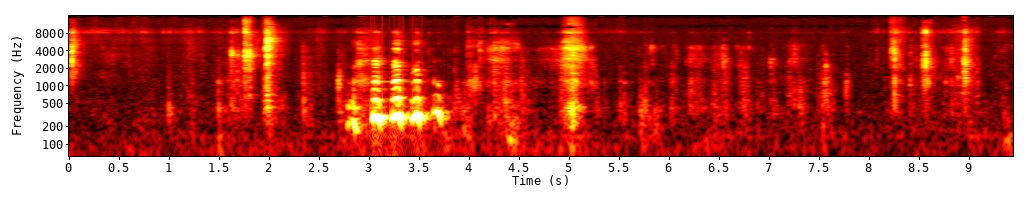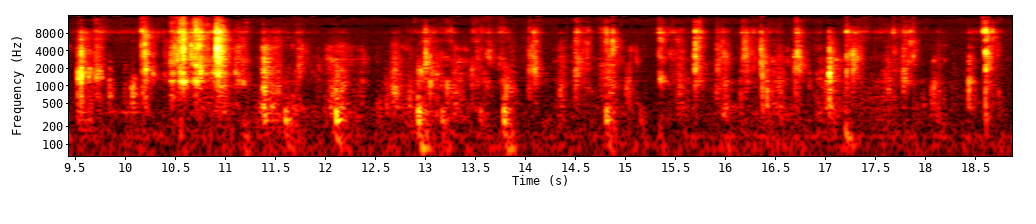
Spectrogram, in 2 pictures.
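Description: Close-miked chewing of a chili cheese hot dog: many small, irregular wet mouth clicks while the food is bitten and chewed. A short hum from the eater about three seconds in is the loudest sound.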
